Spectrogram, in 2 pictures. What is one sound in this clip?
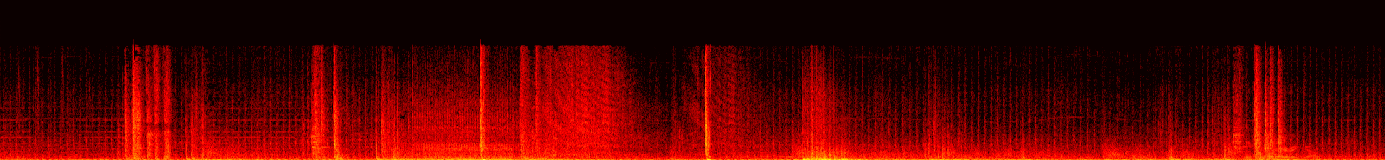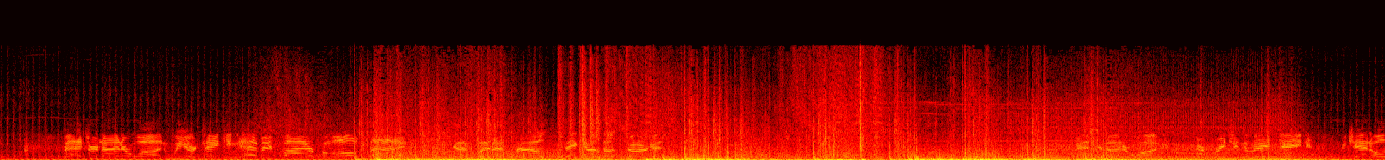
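An attack helicopter's rotor thumps.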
